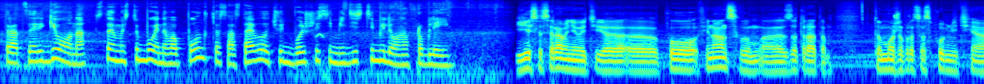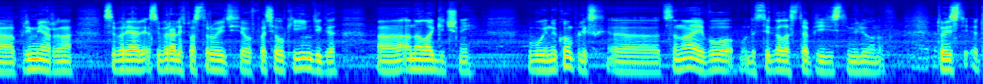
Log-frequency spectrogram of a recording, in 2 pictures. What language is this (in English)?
Russian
